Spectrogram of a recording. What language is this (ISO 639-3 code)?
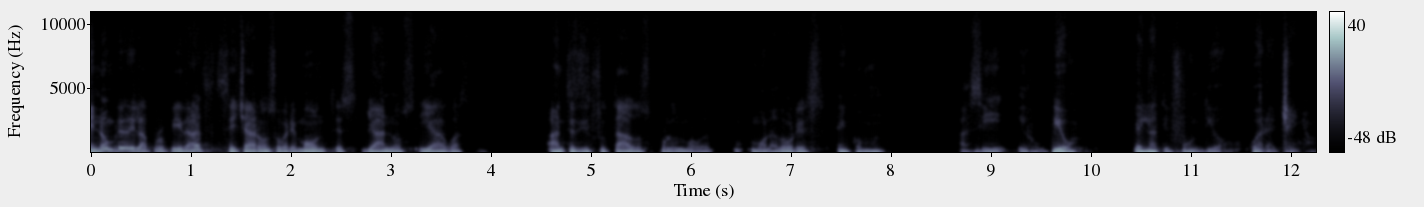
spa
